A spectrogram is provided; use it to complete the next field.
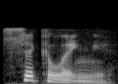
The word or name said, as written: sickling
